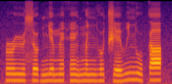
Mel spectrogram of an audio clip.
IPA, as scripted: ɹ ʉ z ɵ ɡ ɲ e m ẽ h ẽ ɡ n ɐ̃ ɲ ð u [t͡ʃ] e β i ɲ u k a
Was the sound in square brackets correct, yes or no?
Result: yes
